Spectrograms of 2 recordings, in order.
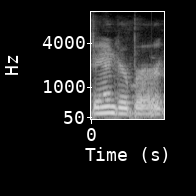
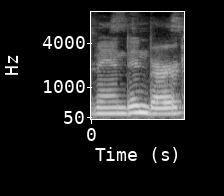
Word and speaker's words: Vandenberg: Bright And said Vanderberg all day today, and then realized it was Vandenberg.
